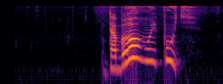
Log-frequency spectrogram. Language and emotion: Russian, positive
